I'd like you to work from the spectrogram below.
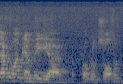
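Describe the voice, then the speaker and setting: Pitched fairly high, a man speaks at a fairly slow pace. Noticeable background noise and audible room echo fill the recording. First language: not English. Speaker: subsea engineer. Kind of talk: presentation to audience. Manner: hesitant, many fillers.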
